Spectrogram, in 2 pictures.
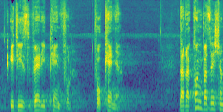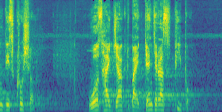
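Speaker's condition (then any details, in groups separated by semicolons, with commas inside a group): No condition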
